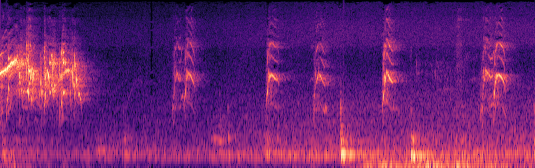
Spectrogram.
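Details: At a nearly empty feeding bowl, brown-eared bulbuls chase off approaching rivals between mouthfuls; a harsh squealing burst opens, followed by short sharp chirps repeated roughly every half second over a low hum.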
